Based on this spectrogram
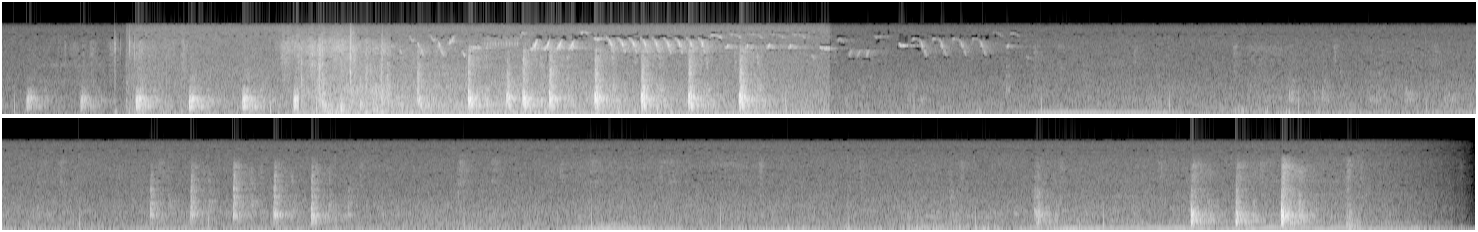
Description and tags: hammering quiet with neibourhood reverb
Some person was working early one sunny morning and through the window I could hear these sounds which caught my attention because of the reverb of the hammer on wood all through the neighbourhood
